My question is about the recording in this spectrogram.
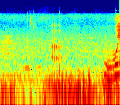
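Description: A pause in the talk: a short hesitant "uh" from a voice over a low, rough rumble of background noise, with speech starting again at the very end.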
